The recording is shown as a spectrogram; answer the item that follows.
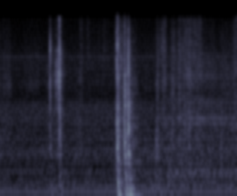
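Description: Small sharp clicks of scissors snipping linen thread, a quick pair about half a second in and a louder snip just over a second in.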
